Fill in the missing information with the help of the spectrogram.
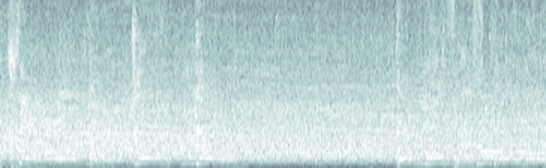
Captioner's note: crowd cheers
